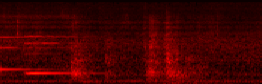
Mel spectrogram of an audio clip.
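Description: A short electronic chime rings out at a commuter train platform, followed by pneumatic hisses and rumbling as the train's sliding doors close, all over a steady low background hum.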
